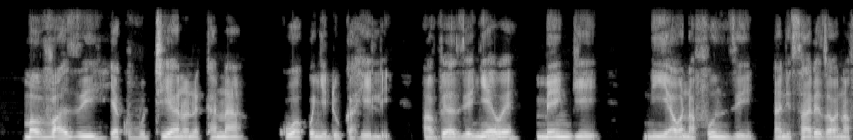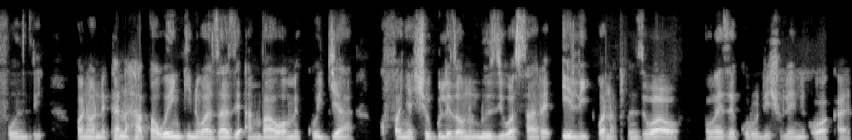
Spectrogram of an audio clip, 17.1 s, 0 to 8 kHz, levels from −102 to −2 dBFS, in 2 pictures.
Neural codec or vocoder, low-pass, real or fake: none; 7.2 kHz; real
